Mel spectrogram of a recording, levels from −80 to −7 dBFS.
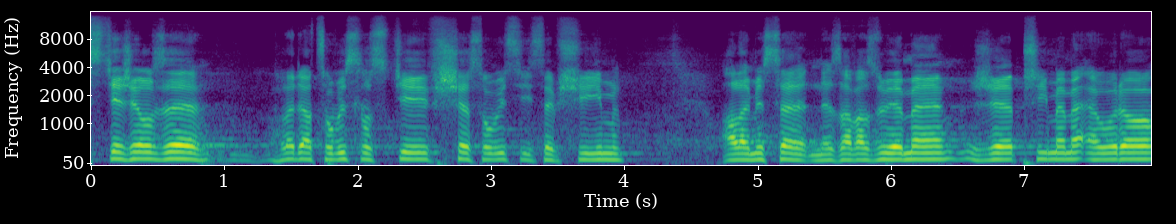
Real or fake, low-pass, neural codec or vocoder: fake; 14.4 kHz; autoencoder, 48 kHz, 128 numbers a frame, DAC-VAE, trained on Japanese speech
